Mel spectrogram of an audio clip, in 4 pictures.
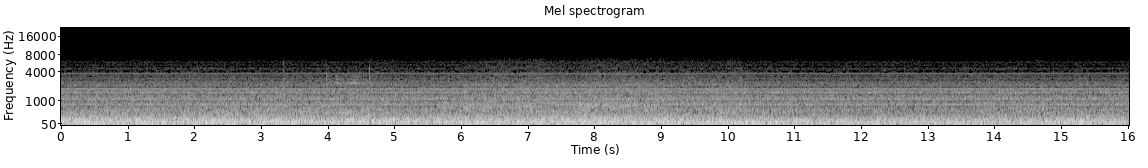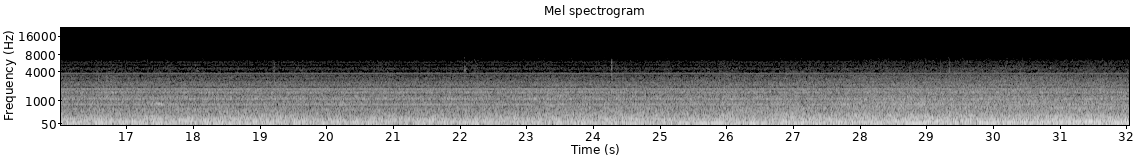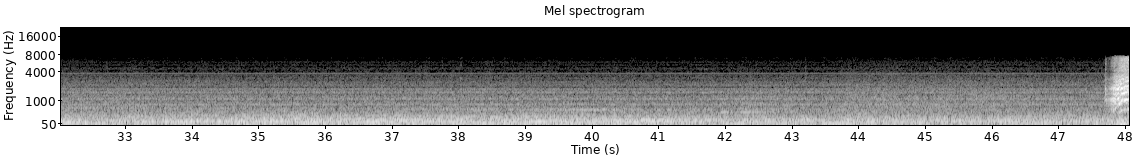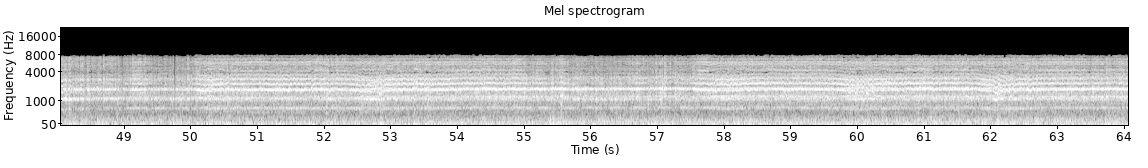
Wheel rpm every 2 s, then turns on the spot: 0, 0, 0, 0, 0, 0, 0, 0, 0, 0, 0, 0, 0, 0, 0, 0, 0, 0, 0, 0, 0, 0, 0, 10, 130, 160, 160, 160, 160, 160, 160, 160.
none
